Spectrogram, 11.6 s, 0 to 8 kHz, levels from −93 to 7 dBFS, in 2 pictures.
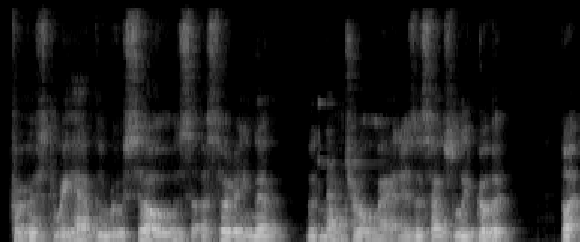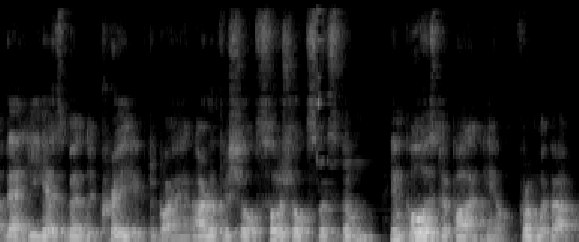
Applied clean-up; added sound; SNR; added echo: neural mask model DeepFilterNet 3.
